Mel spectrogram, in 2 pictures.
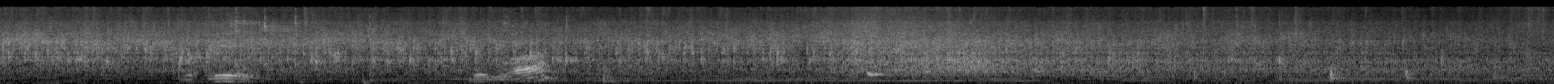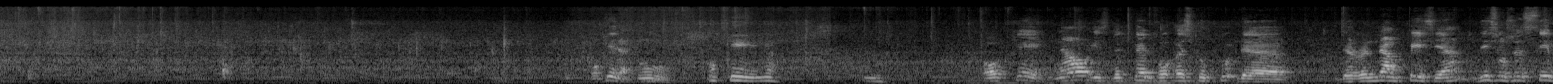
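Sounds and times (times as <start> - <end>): paste sizzling in hot oil: 0.0 - 19.2.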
